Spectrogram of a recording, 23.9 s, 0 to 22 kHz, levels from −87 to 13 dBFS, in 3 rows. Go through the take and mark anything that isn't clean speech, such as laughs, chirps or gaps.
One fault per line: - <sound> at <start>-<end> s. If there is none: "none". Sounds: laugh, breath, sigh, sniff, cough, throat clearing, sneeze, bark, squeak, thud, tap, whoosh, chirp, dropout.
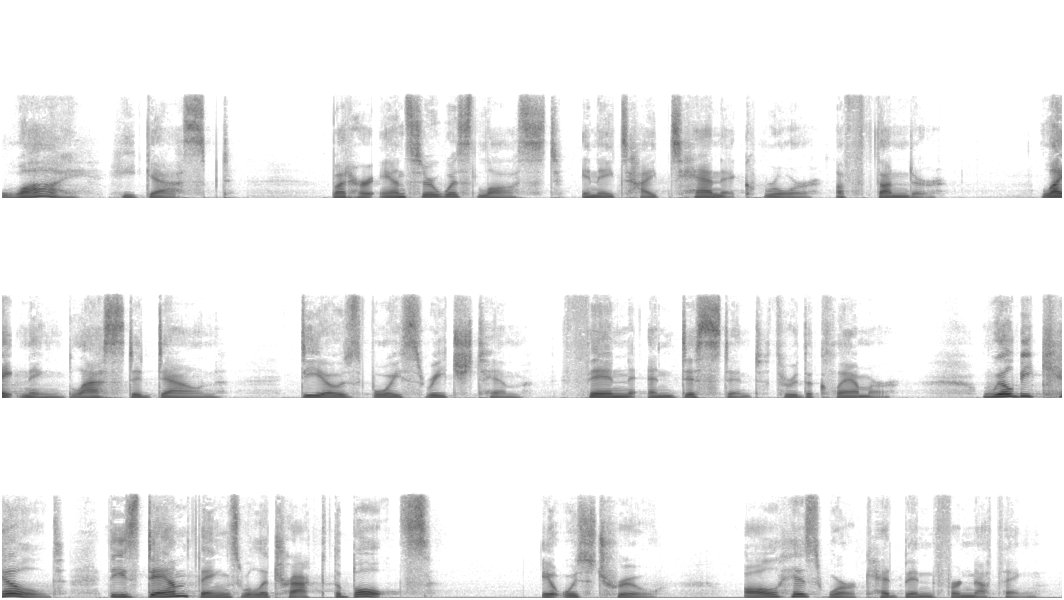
none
